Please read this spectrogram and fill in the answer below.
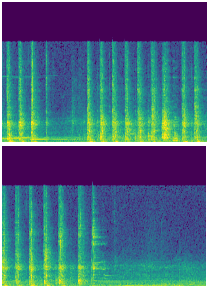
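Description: Kitchen knife chopping celery on a wooden chopping board: quick knocks of the blade on the board, about four to five a second, with a short pause about a second in, stopping about six seconds in.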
